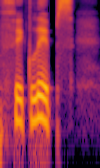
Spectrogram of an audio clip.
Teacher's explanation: Mas thick, que é algo espesso, tipo thick lips, termina com a letra K. O som bloqueia no fundo da garganta.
